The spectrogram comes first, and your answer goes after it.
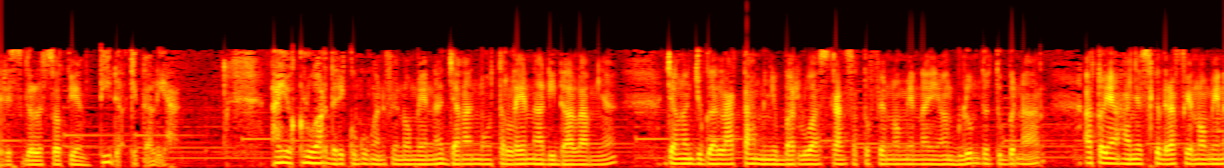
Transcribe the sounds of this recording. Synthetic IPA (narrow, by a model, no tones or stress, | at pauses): ɾisəɡalaswat̪ujaŋt̪ida̰ʔkit̪a̰lḭhat̪̚ | ajokəluardaɾikuŋɡuŋanfenomenad͡ʒaŋanmaut̪ərlenadidalamɲa | d͡ʒaŋand͡ʒuɡalat̪ahməɲəbarluaskansat̪ufenomenajaŋbəlʊmt̪ənt̪ubəna̰r | ʔat̪awjaŋɦaɲasə̥kədaɾafenomen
